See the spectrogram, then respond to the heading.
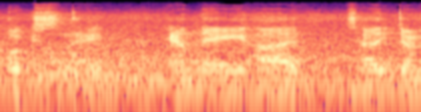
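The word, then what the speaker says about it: Oechsle: yeah so they measure the sugar they call oay and they uh tell don't ask me how to spell it um o e c h s l e oay I think that might be right okay uh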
